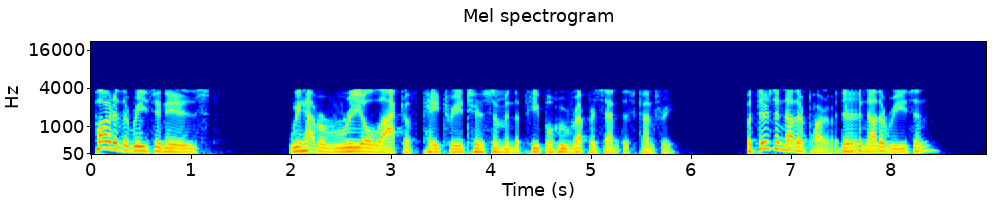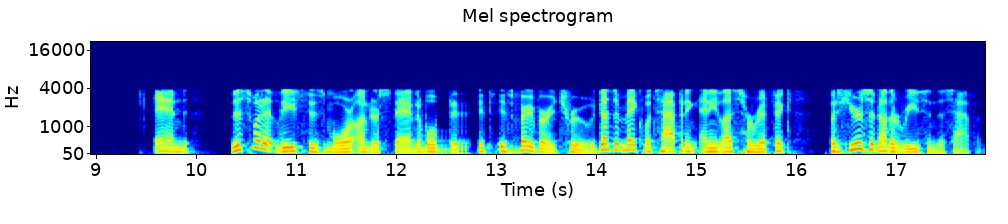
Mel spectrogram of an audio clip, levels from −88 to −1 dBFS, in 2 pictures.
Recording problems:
high frequencies cut off; severe; nothing above 4 kHz
choppy; very; at 7.5 s and at 12 s; 13% of the speech affected

